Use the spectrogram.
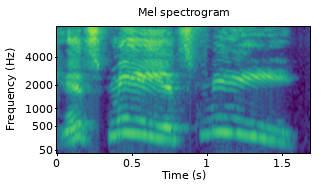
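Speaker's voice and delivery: high, cheery little duck voice. Acted. Duck revealing itself to the child, high and cheery. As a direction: chirp it like a proud duck. Pig answers in story.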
